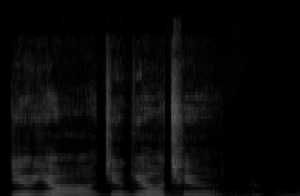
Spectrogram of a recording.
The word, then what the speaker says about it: 授業中: Jugyo chu. Also, you're gonna have like the idea of pitch accent, the way I pronounced it, like the speech. How I'm saying Jugyo chu instead of Jugyo chu.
